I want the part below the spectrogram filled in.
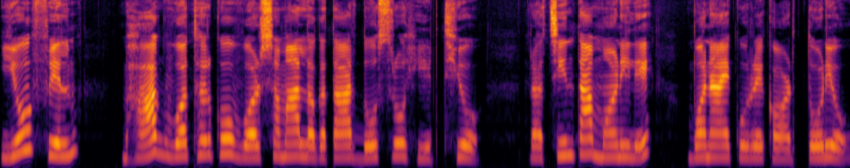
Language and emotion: Nepali, neutral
